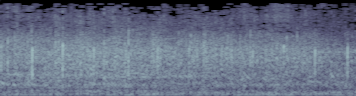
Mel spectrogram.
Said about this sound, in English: What do you mean clapping?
